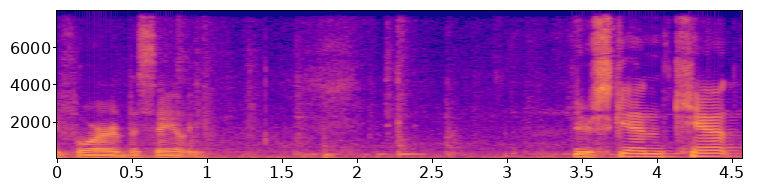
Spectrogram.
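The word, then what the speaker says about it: basale: This was pronounced basal. I think some refer to as basal, but basali is how you pronounce that.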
